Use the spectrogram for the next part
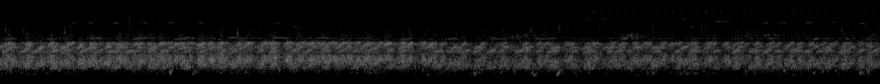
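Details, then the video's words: Frogs by a river in a dense chorus of overlapping croaks, a steady rattling wash of rapid, mid-pitched calls with no pauses; from about six seconds a faint, high, rapid ticking joins in above it. "Frog Sounds | Soothing sounds of river and frogs"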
